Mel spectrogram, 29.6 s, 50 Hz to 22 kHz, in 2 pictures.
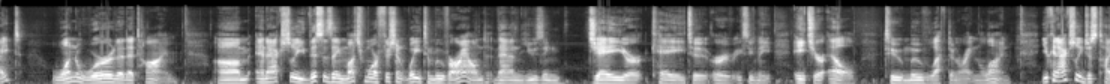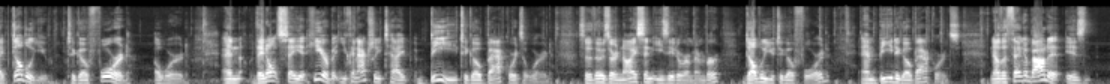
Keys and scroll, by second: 0.0-2.5 typing, 7.2-15.0 typing, 20.2-27.6 typing.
